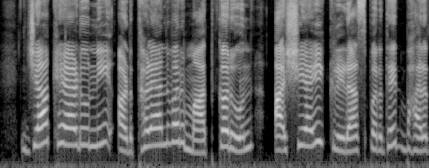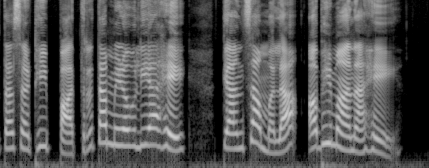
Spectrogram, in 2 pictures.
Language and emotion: Marathi, happy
